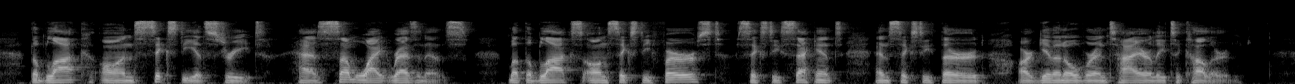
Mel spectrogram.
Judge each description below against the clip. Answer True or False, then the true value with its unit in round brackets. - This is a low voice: True (90 Hz)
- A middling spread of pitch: False (2.0 semitones)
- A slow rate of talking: True (120 wpm)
